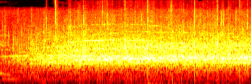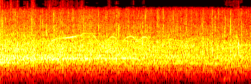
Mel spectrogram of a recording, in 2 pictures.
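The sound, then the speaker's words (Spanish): A crowd bursts into sustained applause for a person being introduced, dense clapping swelling within the first second and holding steady for several seconds before easing slightly, with faint cheers mixed in. “pero igual la vamos a presentar. Un aplauso”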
